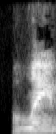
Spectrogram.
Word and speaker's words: Elaine: Elaine rhymes with pain.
